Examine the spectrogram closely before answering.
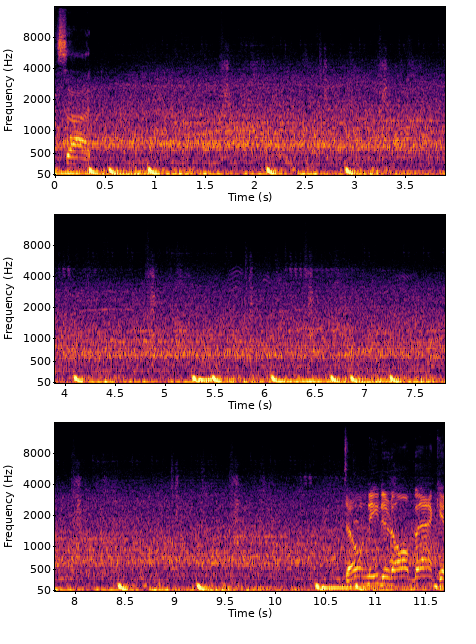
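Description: A large crowd roars and cheers in a big stadium.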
